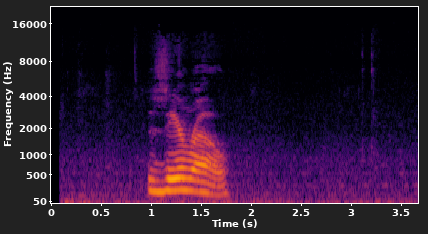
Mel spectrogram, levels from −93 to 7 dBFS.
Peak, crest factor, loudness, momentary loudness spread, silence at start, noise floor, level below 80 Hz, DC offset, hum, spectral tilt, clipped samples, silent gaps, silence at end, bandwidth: -8 dBFS; 18 dB; -21 LUFS; 18 LU; 0.15 s; -54 dBFS; -54 dBFS; under 0.1%; none; -8 dB/octave; under 0.1%; none; 1.9 s; 10 kHz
